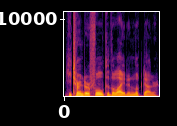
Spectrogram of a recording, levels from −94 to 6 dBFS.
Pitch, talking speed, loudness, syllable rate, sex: 125 Hz, 345 wpm, -16 LUFS, 7.2 syllables/s, male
